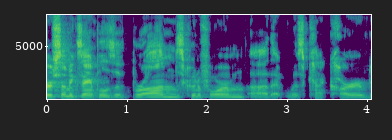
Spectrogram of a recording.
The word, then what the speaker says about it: cuneiform: Ebenezzu is your native tongue, which uses a system of cuneiform writing. So cuneiform is or cuneiform. It's pronounced different ways, but I think cuneiform is the kind of official way.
